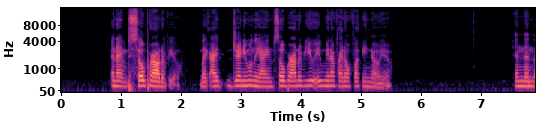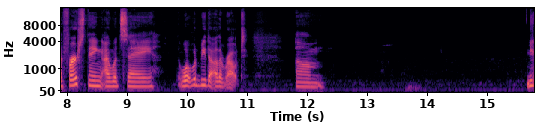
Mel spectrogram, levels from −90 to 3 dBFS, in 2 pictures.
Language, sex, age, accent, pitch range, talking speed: English, female, 20-39, American, 165-195 Hz, 145 wpm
